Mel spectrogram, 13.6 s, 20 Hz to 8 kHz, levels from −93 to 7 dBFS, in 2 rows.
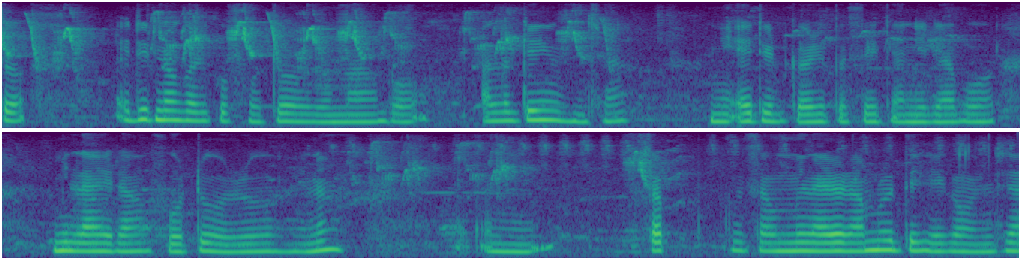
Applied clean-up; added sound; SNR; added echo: none; none; none; none.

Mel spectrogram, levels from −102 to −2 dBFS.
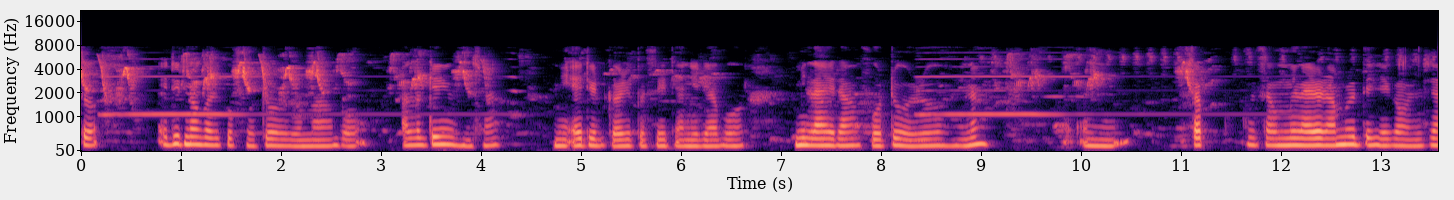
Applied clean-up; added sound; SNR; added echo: classical method log-MMSE.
